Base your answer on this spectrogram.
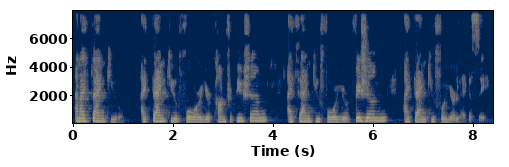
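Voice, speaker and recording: An older woman with a Jamaican accent, a poet giving a measured, emphatic spoken tribute over a video call from her home study. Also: on the low side. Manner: measured, emphatic, with list-like repetition. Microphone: video call webcam.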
